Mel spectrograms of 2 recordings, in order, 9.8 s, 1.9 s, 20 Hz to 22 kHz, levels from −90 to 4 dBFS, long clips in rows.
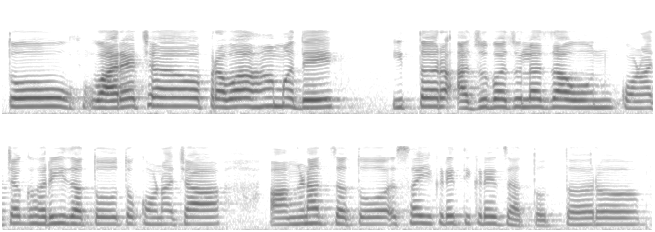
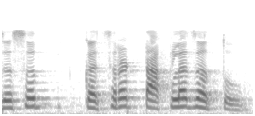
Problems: constant background noise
